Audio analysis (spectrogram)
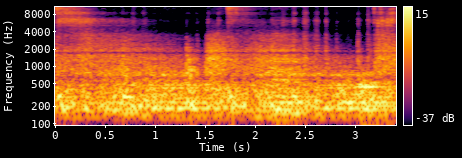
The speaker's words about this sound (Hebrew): זה נגיד הגארדן צ'ר, הכיסאות עם מקל, יש רשת על הרשת.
